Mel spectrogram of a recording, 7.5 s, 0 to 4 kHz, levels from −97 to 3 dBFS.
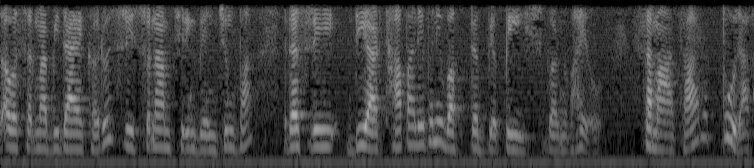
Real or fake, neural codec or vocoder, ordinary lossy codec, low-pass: real; none; AAC, 32 kbps; 3.6 kHz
